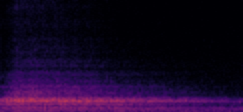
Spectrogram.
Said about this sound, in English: Deep breath in, palms up. And exhale, down into heart center.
